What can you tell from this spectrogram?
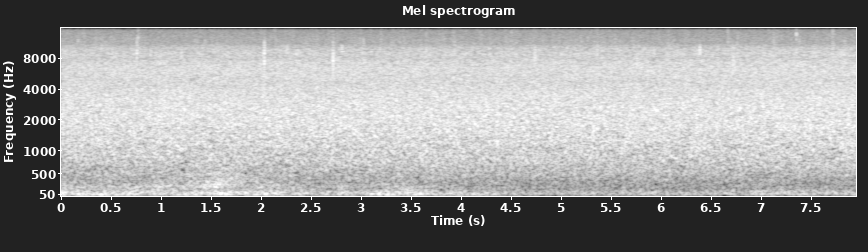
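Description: Steady rain pours down in a dense, continuous hiss with a soft low rumble beneath it, even and unbroken throughout, and no voices can be heard.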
